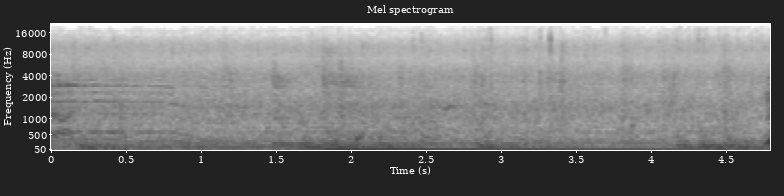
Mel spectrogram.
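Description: Steady rain hisses in The Witcher 3 video game, a dense continuous patter with low rumbling underneath and faint voices in the background.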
